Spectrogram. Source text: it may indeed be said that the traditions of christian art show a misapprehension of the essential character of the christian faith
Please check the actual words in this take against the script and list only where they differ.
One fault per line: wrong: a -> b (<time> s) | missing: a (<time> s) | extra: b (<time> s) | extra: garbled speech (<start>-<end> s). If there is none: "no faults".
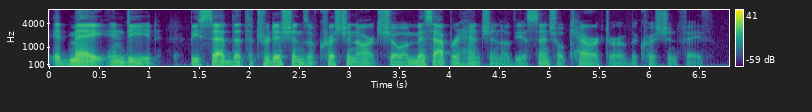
no faults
